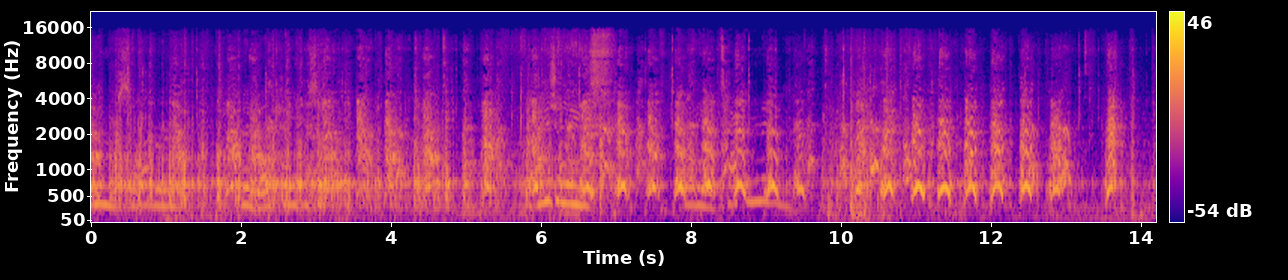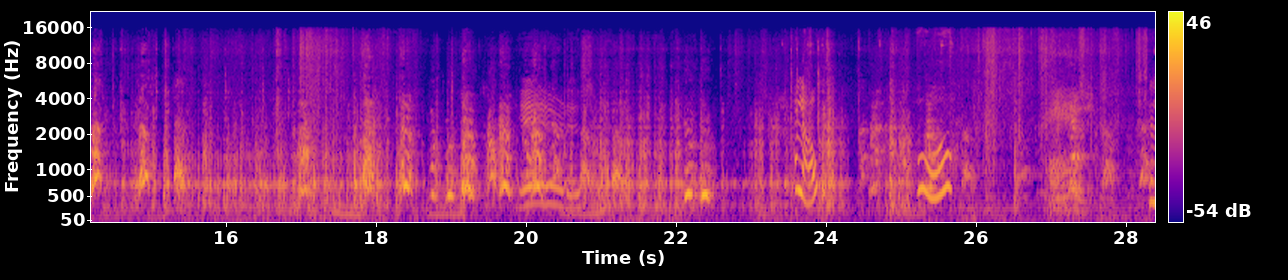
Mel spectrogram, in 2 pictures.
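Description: A dog barking again and again in quick runs of short barks, then a few rising and falling whines near the end.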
